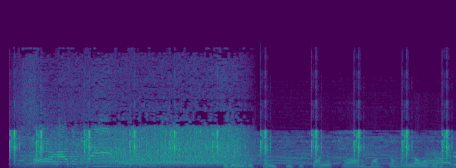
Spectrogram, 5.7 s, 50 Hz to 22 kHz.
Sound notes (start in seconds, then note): 0.1 spectators cheering; 1.4 shutter clicks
